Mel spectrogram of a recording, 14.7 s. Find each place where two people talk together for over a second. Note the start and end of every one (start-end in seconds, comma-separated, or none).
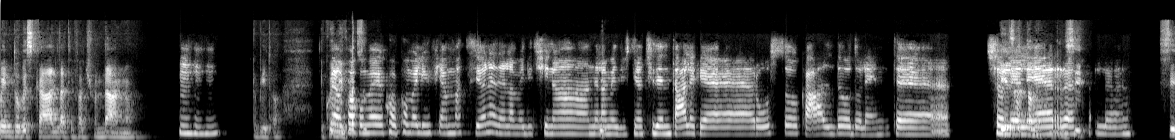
12.4-13.7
